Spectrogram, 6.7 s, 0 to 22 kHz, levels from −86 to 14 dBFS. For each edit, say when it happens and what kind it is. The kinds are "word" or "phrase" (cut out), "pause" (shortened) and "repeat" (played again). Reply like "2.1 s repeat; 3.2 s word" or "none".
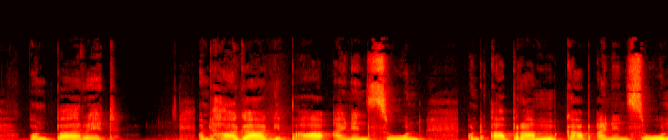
1.9 s pause; 4.6 s pause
